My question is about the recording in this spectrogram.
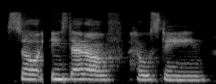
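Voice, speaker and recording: The audio is poor as a woman in her twenties from China, whose native language is Mandarin, answers interview questions in accented English on a video call from a room at home. Her medium-pitched delivery is flat, slow, bright, and forceful, and as a student interviewee she hesitates with frequent fillers and restarts.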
